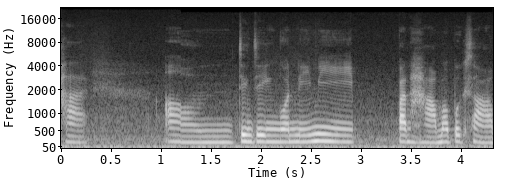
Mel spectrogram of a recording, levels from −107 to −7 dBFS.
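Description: From 1.2 s to the end, the speech turns slightly slower and lower: a wrong sample rate fault, where samples are played back at a rate different from the one they were captured at, with no conversion. The ratio, speed 0.92 times and pitch down about 1.5 semitones, fits 48 kHz material played at 44.1 kHz. On a spectrogram, harmonics and formants shift downward and syllables stretch in time. The waveform's envelopes widen accordingly.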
